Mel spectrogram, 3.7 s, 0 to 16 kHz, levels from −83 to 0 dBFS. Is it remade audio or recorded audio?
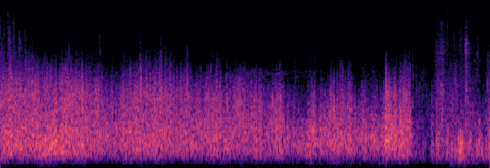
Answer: recorded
